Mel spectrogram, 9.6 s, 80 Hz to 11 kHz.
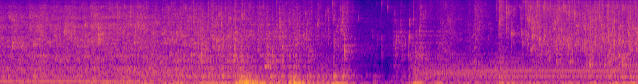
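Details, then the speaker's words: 2009 Samsung WW7708N6W1 washing machine after drain pump replacement: a steady low pump hum with water gurgling away down the drain. The machine drains properly. "test that it's all working fine, and I'll film that as well. it's draining properly. You can hear that."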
